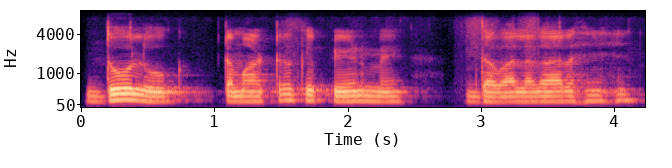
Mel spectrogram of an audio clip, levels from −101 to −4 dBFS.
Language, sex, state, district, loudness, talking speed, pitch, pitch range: Hindi, male, Uttar Pradesh, Lucknow, -19 LUFS, 140 wpm, 120 Hz, 115-130 Hz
